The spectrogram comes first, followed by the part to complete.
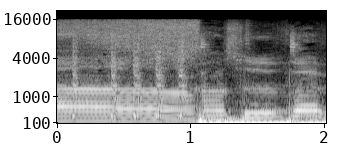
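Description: Music: a rap track with stepping melodic lines, where a deep bass comes in about a second in and the track gets louder.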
